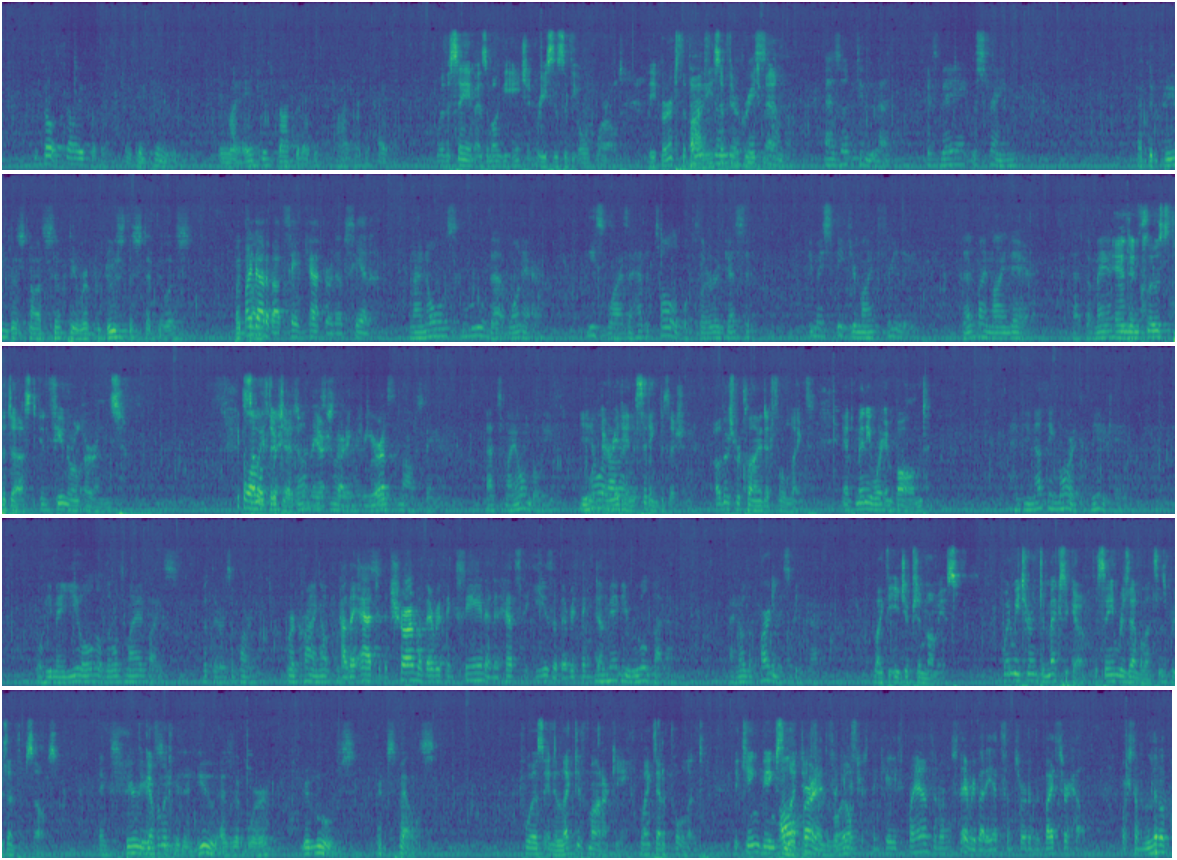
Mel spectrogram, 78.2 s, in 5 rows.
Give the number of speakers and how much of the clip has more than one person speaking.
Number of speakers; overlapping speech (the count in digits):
5, about 11%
